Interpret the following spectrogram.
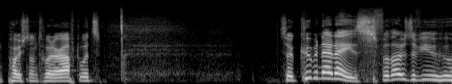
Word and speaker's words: Kubernetes: not heard of it is a Greek word which a gentleman in the audience early today had told me off of pronouncing wrong but I said I pronounced it better than most of my American colleagues so apologies to to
